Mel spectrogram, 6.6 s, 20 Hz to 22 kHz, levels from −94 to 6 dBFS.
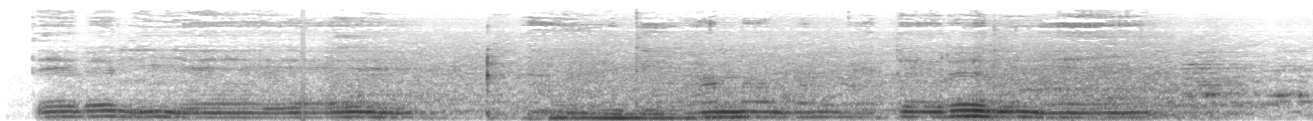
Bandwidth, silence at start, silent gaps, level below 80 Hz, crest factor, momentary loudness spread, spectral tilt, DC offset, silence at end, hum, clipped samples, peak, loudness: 15 kHz; 0.2 s; none; -58 dBFS; 18 dB; 16 LU; -7 dB/octave; under 0.1%; 0 s; none; under 0.1%; -6 dBFS; -24 LUFS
